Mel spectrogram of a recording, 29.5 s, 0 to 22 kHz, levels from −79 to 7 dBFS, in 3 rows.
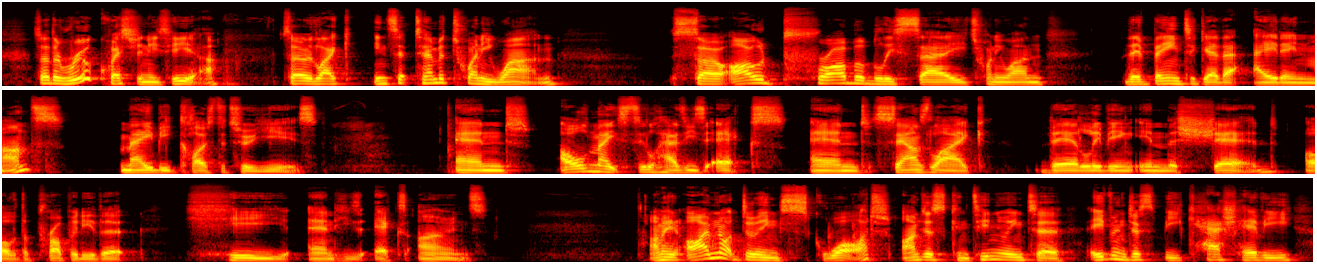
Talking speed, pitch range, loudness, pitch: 135 wpm, 95-130 Hz, -19 LUFS, 110 Hz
